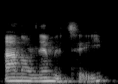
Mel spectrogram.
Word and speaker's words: anonymity: If we compare these two words, then anonymous, firstly, the vowel at the beginning is the schwa sound, and the emphasis or stress is on the second syllable, but anonymity, the first vowel is a sound, and the stress is on the third syllable.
